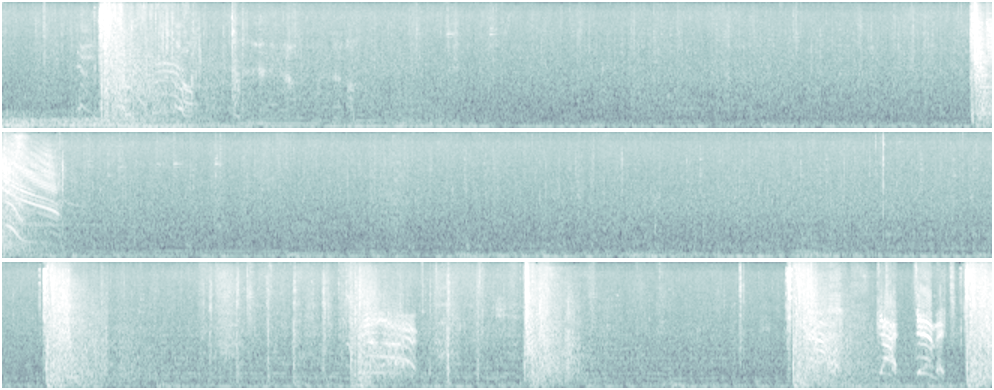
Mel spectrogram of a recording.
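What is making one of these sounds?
Gunshots ring out loudly with a sharp echo.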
